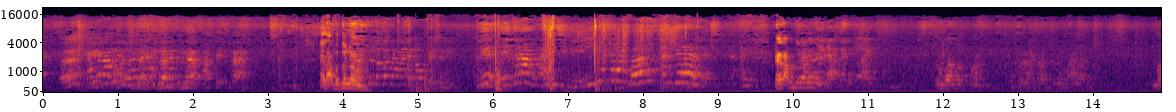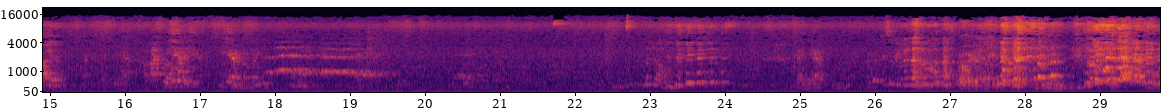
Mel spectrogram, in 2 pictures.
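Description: Several women talk and chatter nearby.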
